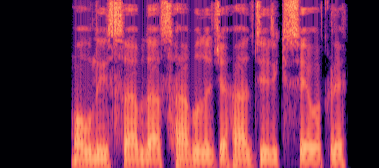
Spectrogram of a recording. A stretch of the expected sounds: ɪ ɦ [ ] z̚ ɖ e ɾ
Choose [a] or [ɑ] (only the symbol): ɑ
